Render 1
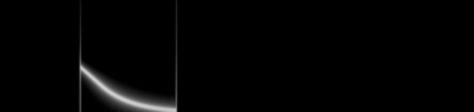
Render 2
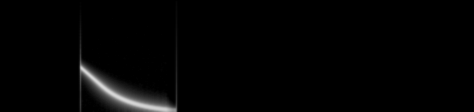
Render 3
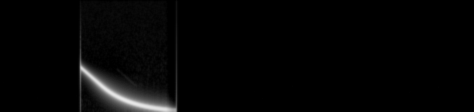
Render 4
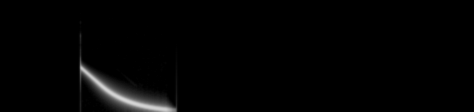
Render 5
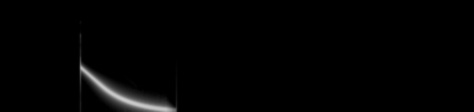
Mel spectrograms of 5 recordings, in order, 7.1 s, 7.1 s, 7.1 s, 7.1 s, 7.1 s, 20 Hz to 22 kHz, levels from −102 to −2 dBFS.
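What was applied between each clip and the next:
gate with hold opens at -21 dBFS; gain +3.5 dB
dynamic EQ 1500 Hz, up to -6 dB, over -30 dBFS, Q 1; gain +7 dB
expander -20 dBFS; gain -7 dB
tone controls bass 0 dB, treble +3 dB; gain -4.5 dB

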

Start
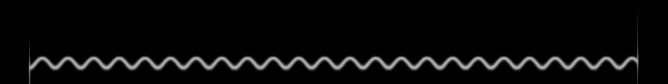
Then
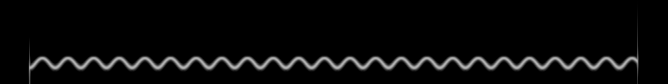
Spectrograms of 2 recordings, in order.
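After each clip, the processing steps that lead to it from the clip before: nothing audible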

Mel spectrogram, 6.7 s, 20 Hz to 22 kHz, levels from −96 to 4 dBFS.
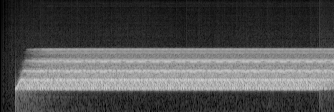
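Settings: crackle 63/s -40 dBFS; shimmer reverb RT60 2.4 s, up +7 st, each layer -2 dB, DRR -4 dB; gain -1 dB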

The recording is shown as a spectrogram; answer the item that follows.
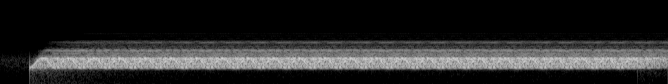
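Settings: added noise blue -39 dBFS; ladder low-pass 1300 Hz, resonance 55%; reverb RT60 0.65 s, pre-delay 88 ms, DRR 8.5 dB; gain +5 dB

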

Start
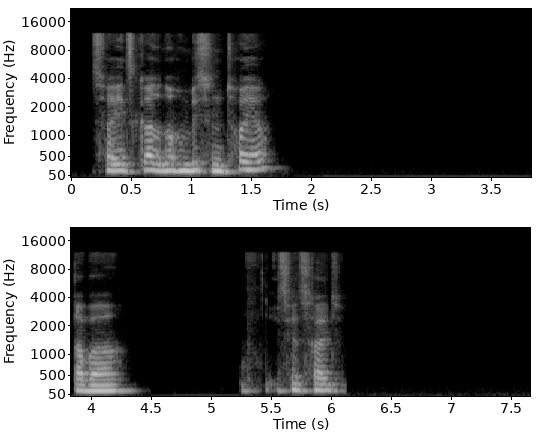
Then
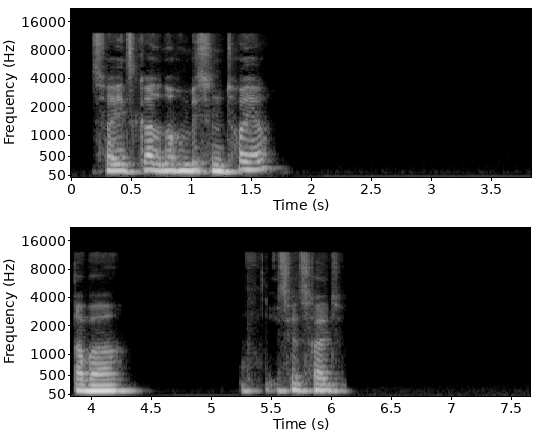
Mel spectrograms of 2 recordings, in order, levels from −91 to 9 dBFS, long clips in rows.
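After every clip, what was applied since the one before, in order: bell 120 Hz +11 dB 0.41 oct; gain +2.5 dB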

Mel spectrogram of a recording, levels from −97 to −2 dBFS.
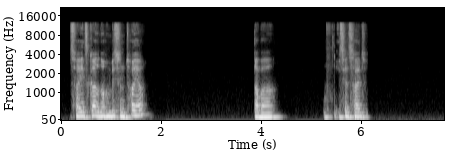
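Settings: compressor 2:1, threshold -18 dBFS, peak gain reduction 7.5 dB; gain +2.5 dB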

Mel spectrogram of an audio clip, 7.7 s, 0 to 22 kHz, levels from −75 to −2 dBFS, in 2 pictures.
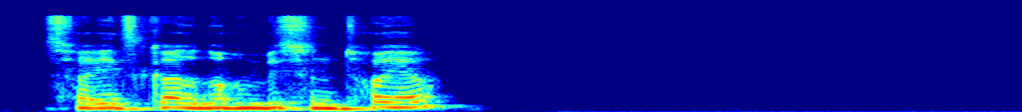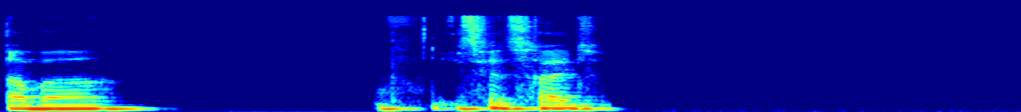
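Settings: limiter -10.5 dBFS, peak gain reduction 6 dB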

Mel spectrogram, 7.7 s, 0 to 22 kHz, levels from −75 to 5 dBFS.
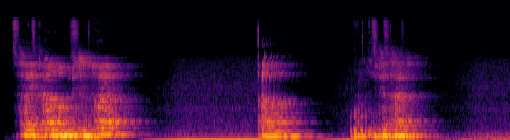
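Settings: recorder AGC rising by 29 dB/s; reverb RT60 0.95 s, pre-delay 55 ms, DRR -15 dB; gain -9.5 dB

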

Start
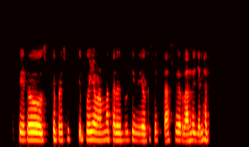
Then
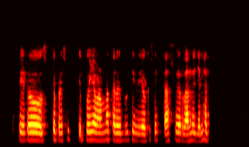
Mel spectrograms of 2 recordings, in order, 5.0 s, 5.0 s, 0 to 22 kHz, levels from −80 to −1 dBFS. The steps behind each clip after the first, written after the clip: Chebyshev high-pass 770 Hz, order 2; bell 1900 Hz -3 dB 0.23 oct; gain +4.5 dB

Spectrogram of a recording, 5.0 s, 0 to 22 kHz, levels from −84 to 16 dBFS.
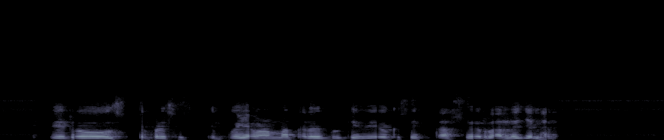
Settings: auto swell 0.106 s; limiter -21 dBFS, peak gain reduction 8.5 dB; gain -5 dB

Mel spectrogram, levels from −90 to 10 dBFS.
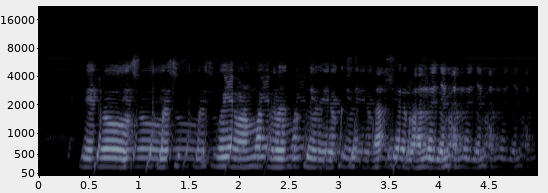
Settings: dispersion highs, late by 82 ms, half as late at 400 Hz; on a send: feedback echo 0.362 s, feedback 27%, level -10 dB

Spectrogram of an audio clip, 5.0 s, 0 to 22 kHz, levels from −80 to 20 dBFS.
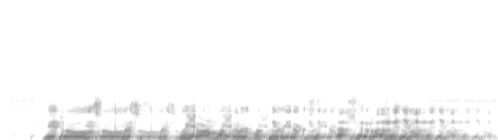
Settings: limiter -32 dBFS, peak gain reduction 7.5 dB; gain +3 dB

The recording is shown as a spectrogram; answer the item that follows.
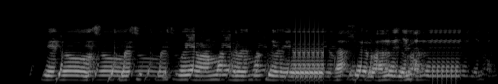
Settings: stuck buffer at 2.91/4.28, samples 2048, times 6; gain +5.5 dB

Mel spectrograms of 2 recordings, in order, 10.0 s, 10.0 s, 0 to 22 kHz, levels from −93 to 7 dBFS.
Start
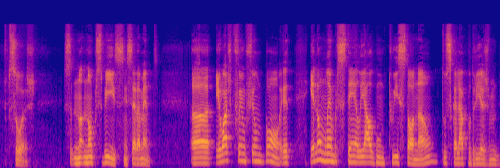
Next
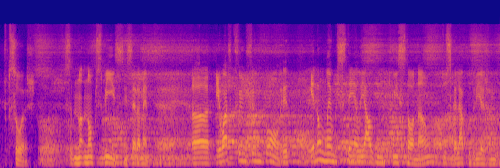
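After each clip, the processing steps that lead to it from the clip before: diffused feedback echo 0.596 s, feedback 47%, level -7 dB; three-band squash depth 40%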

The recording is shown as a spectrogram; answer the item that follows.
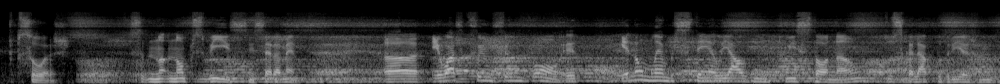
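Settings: notch 5400 Hz, Q 7.3; gain -5.5 dB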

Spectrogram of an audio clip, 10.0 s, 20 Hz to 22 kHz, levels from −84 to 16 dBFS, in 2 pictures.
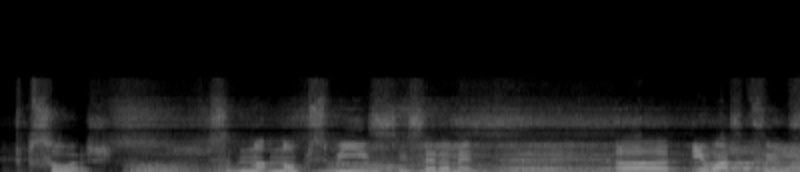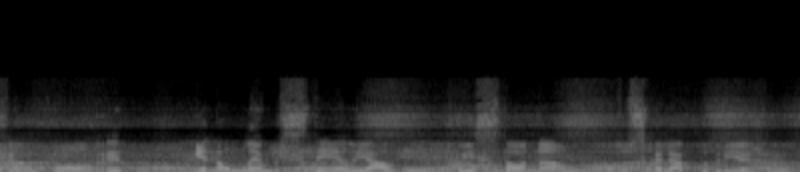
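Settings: high shelf 8700 Hz -9 dB; gain -7.5 dB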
